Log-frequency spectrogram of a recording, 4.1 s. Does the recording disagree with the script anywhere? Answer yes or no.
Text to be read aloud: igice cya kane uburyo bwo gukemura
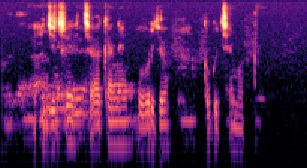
no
